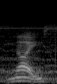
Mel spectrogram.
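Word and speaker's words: gneiss: kind of rock called nice the rest of the world pronounces it with it it has a silent gene you would be good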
